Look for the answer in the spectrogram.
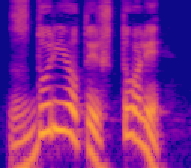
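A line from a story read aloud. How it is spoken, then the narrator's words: Yelled. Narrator (Russian): заорал Ванюшка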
